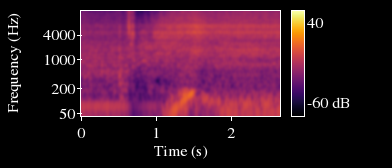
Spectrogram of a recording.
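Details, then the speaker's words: Old red Ford on brand new gas, revived after sitting: cranks, fires right up within a second and settles to a steady, even idle with oil pressure, no knocks or misses; normal start and idle. "A 6.2 diesel being boosted won't start a daily driver, and this piece of wood just fires right up."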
